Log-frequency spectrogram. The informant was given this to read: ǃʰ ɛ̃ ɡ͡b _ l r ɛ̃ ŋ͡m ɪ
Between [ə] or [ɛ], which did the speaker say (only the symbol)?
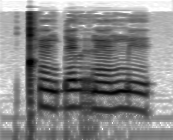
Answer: ɛ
